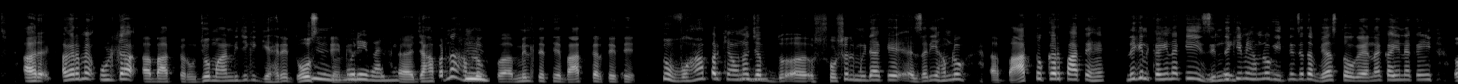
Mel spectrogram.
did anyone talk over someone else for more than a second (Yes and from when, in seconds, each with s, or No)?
No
